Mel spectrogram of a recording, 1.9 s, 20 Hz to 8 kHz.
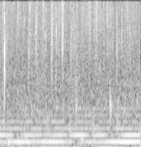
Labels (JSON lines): {"label": "biophony, midshipman", "recorder": "SoundTrap 500"}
